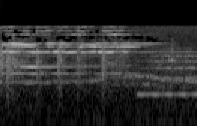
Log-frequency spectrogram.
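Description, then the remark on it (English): A pulled bell at the great door of Carriclena rings out in a few quick struck peals, its bright metallic tones overlapping and lingering before slowly fading, with no voices. “I'm standing in front of the great door of Carriclena, and I know that everything's going to come clear at long last. I reach out and pull the bell.”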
